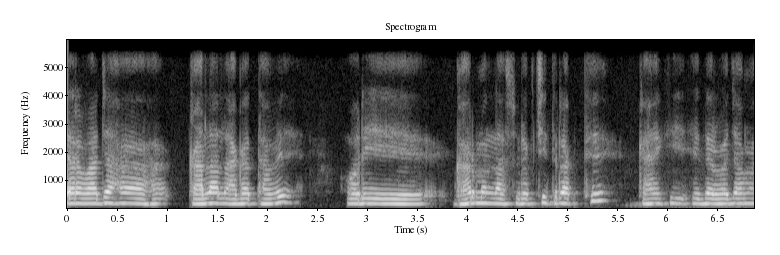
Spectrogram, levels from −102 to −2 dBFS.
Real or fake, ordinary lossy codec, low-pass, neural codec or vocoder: real; none; 5.4 kHz; none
